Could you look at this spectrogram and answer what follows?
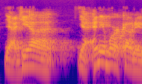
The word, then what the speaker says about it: Morricone: Ennio Morricone, am I saying that correctly? – It's Morricone. – Morricone, sorry.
